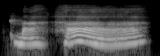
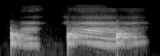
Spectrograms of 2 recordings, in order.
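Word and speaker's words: Mahāyāna: to say this is Mahayana. Mahayana. So you see that it has a very specific sound when the long and the short syllables are held properly.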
